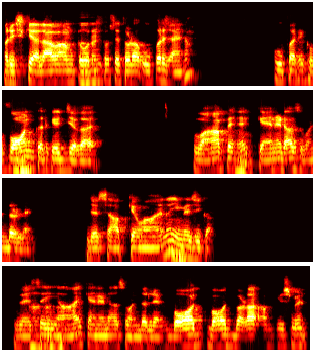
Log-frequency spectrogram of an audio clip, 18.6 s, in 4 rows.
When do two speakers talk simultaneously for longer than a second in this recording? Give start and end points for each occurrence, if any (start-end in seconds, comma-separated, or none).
none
